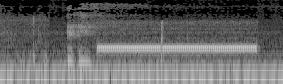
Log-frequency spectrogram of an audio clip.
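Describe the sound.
Ringback tone of an outgoing telephone call: one steady electronic ring lasting about two seconds, after a few brief clicks and tones, with no voices.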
